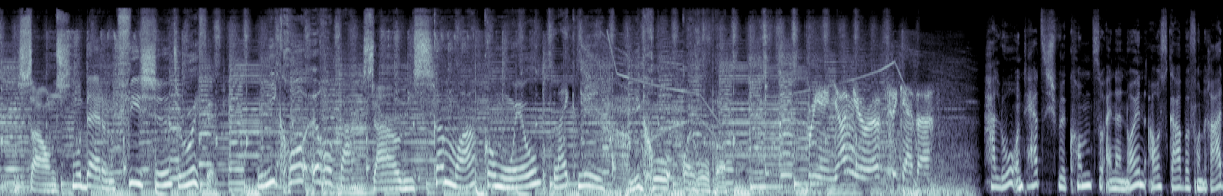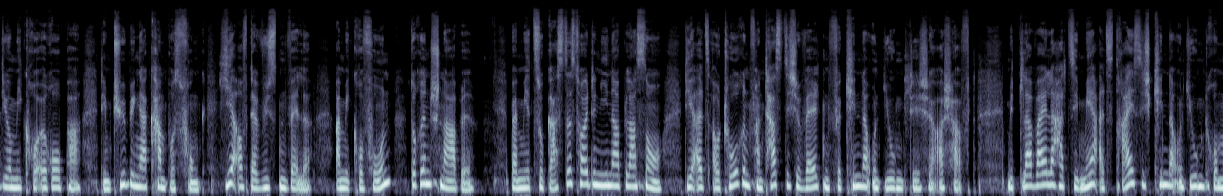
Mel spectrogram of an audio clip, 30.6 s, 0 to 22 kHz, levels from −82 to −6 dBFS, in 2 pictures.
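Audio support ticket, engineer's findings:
Nothing stood out on listening that would point to a fault in the audio path.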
